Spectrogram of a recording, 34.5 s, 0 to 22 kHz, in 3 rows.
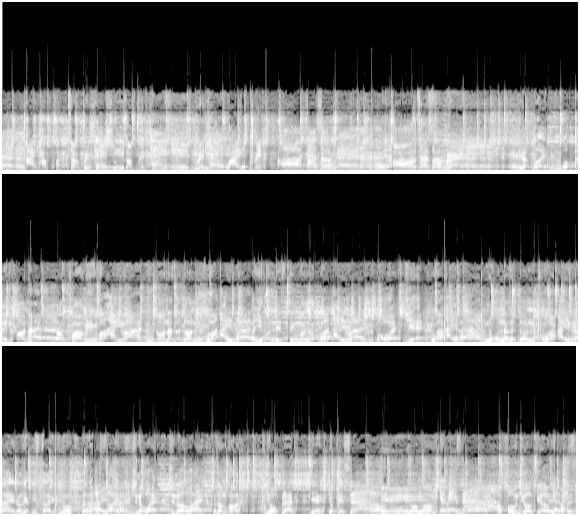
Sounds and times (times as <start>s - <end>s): Male singing: 0.0s - 10.6s, 11.6s - 24.0s, 24.6s - 26.9s, 29.5s - 34.5s
Music: 0.0s - 34.5s.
